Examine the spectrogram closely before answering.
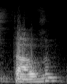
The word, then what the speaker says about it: Stav: Can you pronounce Stav? Pretty easy, right? It's kind of like Steve, in a way. Only, hi Steve. Only it's not Steve. It's not the Israeli version of Steve.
